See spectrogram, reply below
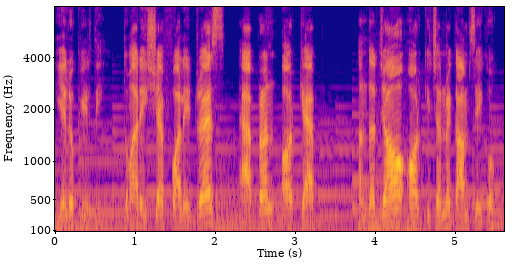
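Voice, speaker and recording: A man's voice: fairly high pitch, normal speed, music in the background, lightly acted. A man playing a kindly store owner. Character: kind male pizza store owner.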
